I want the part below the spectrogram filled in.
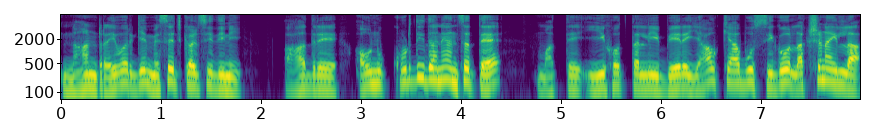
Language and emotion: Kannada, fearful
